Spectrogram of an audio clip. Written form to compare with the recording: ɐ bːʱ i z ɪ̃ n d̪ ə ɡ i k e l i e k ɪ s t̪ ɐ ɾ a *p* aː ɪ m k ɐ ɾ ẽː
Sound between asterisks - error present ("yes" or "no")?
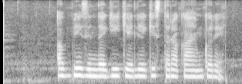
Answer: yes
